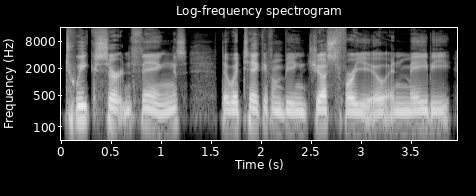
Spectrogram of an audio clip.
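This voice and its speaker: A man's voice: fairly low pitch, steady tone, measured pace, gravelly, a little mellow, clear, resonant tone, no room sound, clean studio sound. A man co-hosting a casual film podcast, thinking aloud and picking apart why a movie works or not, with lots of "like" fillers. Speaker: podcast co-host, filmmaker.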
